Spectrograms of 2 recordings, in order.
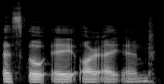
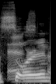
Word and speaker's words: Soarin: I would like to suggest a pronunciation or a spelling instead of like just Oranberry. It's Soarin. It's a Soren. S-O-A. Oh, Lord. R-I-N. Oh.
